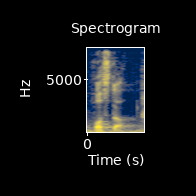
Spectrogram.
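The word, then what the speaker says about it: Forster: Also, the stores in Spotlight, Great Northern Hotel Chatswood, Federal Hotel Mudgee, Royal Hotel Orange, BYO Sellers Foster, Faster. – Is that Foster? – Foster. – F-O-R. Is that how it's spelled? – Yeah, yeah. It's kind of weird spelling.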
